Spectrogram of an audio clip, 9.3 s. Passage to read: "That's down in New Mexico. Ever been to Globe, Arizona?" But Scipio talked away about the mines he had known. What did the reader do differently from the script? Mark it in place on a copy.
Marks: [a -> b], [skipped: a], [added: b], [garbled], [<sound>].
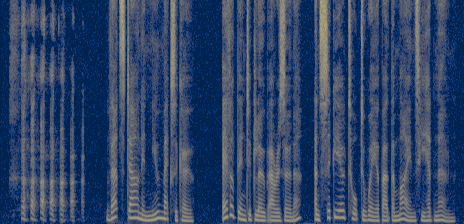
[laugh] "That's down in New Mexico. Ever been to Globe, Arizona?" [But -> And] Scipio talked away about the mines he had known.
